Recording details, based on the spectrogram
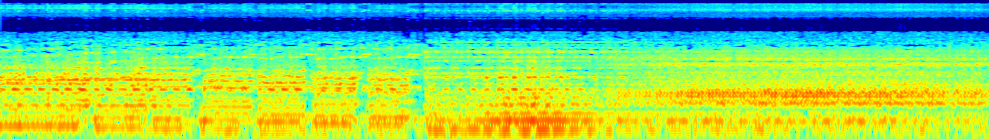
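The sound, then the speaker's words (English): A truck engine drones steadily and loudly, a deep continuous rumble with a slight shift in tone partway through as the truck keeps driving through the desert with its headlights tilted up. No one speaks. “He's tilted up the headlights on the truck.”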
